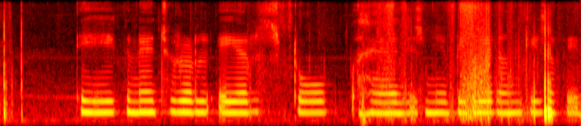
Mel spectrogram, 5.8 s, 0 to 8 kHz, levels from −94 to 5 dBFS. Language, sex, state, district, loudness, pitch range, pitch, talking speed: Hindi, male, Haryana, Charkhi Dadri, -27 LUFS, 225-235 Hz, 230 Hz, 105 wpm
